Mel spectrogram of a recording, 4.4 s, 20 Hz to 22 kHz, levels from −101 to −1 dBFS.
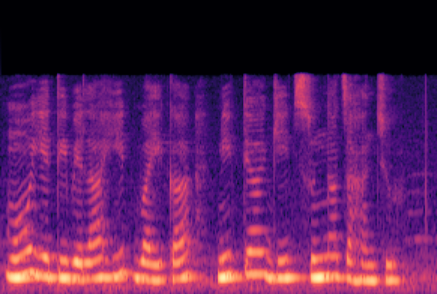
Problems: none marked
